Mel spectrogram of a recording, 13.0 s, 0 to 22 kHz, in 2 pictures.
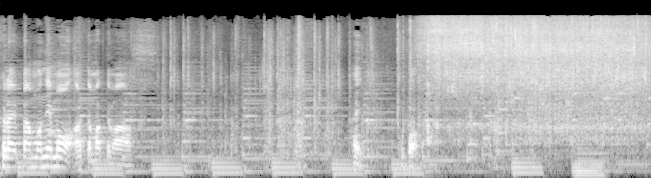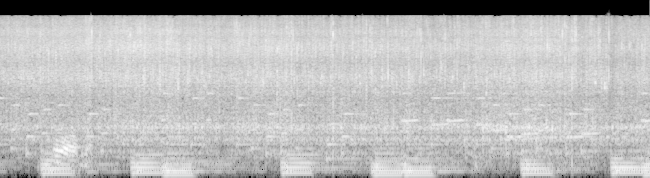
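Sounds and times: fish sizzling in a frying pan: 4.2 - 13.0.

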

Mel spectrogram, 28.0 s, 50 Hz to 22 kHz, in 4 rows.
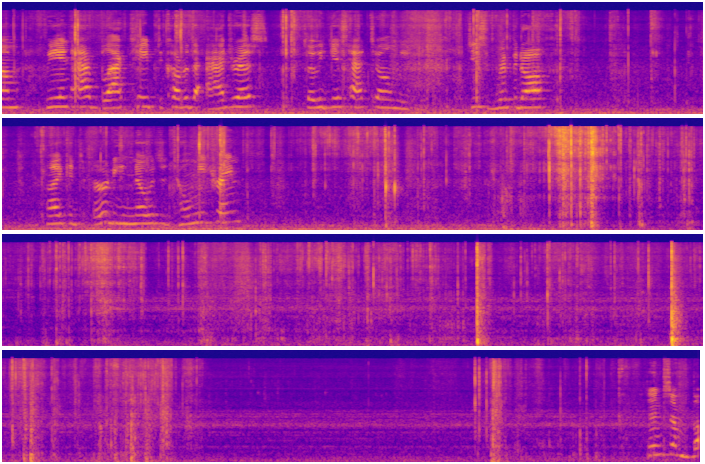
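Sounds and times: cardboard and tape tearing: 9.0 - 23.0.

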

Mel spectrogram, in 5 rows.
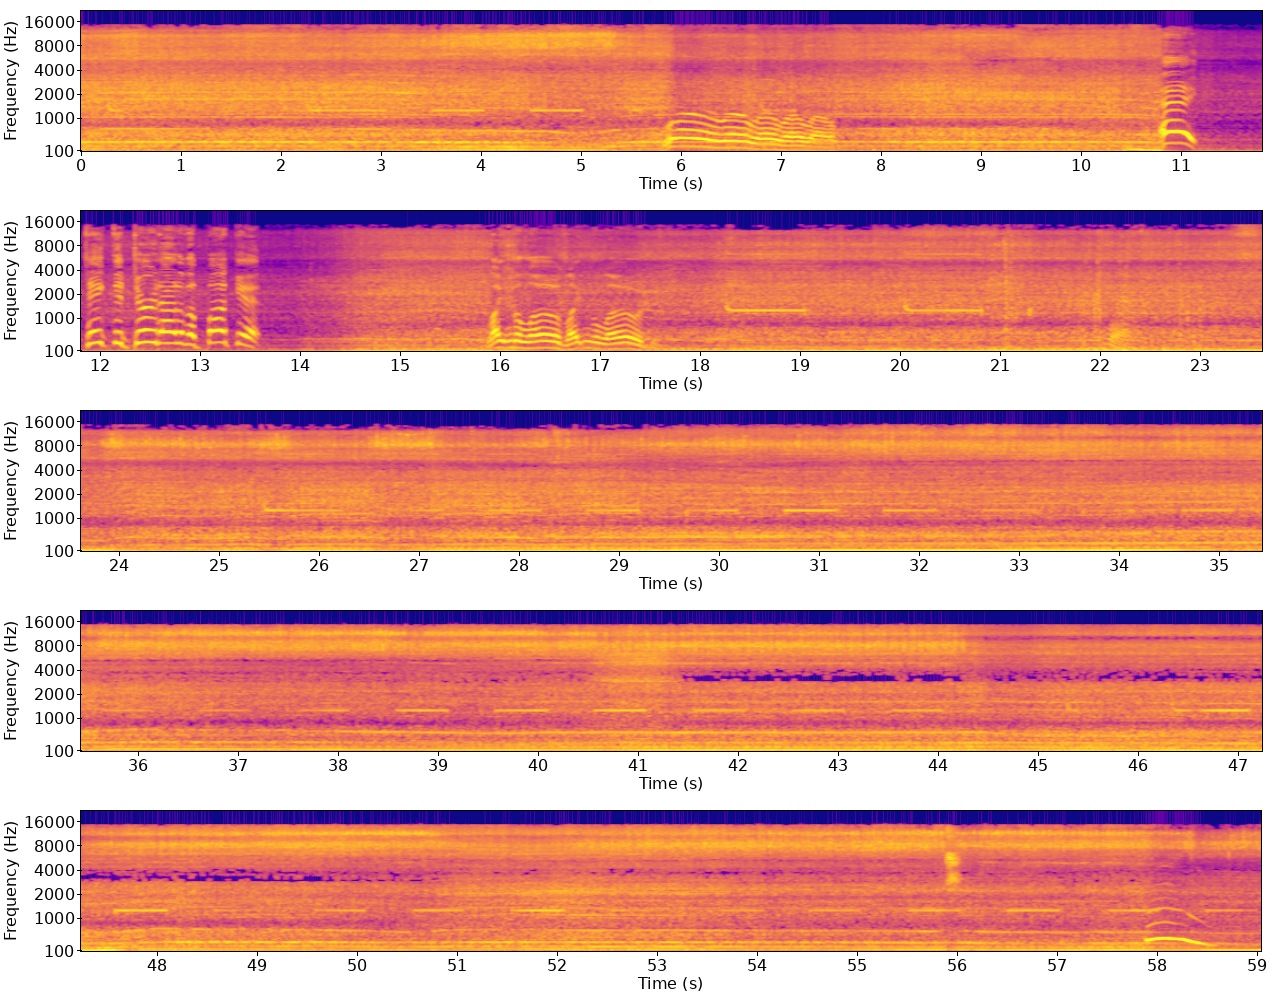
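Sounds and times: diesel engine running under load: 0.0 - 59.0
backup alarm beeping: 37.9 - 43.0.

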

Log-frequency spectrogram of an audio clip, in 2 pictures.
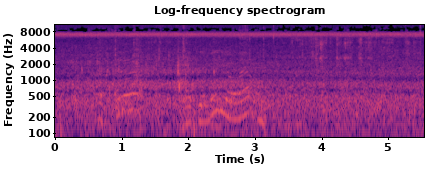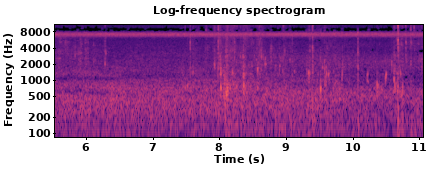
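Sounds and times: high insect trill: 0.0 - 11.0
moving water: 0.0 - 11.0
fish splashing in water: 0.4 - 2.6, 7.4 - 11.0.

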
